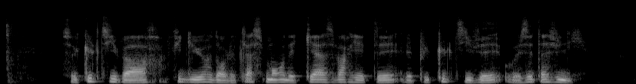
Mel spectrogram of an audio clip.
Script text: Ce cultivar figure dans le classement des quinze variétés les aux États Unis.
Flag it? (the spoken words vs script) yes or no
yes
